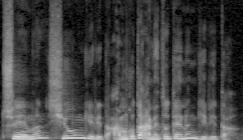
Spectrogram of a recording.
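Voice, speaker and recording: A man's voice: high-pitched, fairly quick. A man, a Buddhist monk answering questions in a dharma talk, teaching through rhetorical questions and small acted-out dialogues. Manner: lively rhetorical questions, acts out little dialogues.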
